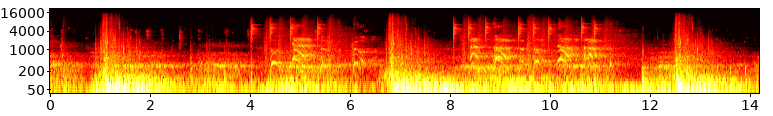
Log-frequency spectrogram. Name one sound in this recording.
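Heavy slams boom and rumble.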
